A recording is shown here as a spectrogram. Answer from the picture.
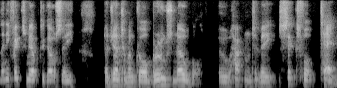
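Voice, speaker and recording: A man with a Yorkshire accent, dark, mellow tone, monotone, flat intonation and a fairly slow pace. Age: 70s. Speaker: former professional cricketer. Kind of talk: interview storytelling. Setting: video call.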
